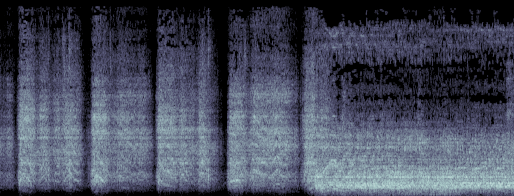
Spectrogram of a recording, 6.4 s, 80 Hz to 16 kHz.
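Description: Steering servos of an HG P803A 8x8 RC truck whirring in four short back-and-forth bursts as the steering is worked. About four seconds in, a louder steady mechanical running sound starts and keeps going.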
